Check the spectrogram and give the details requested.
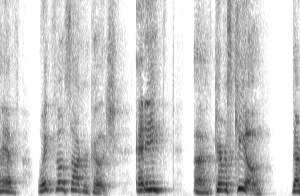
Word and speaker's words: Carrasquillo: Tonight on Nova Legends, I have Wakefield soccer coach Eddie Carrasquillo. Did I pronounce that right, Coach?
